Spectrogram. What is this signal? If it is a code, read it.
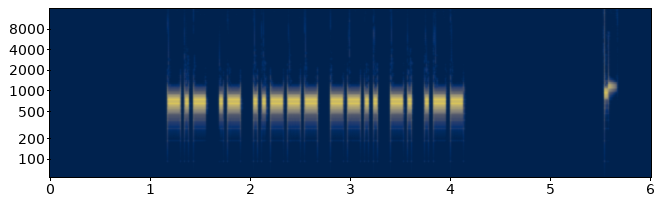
Morse code, heard as a keyed tone, about 28 wpm, 700 Hz. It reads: KA2ZNW
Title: USA Call Signs - 6 Characters - 3x Character Spacing - 28wpm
